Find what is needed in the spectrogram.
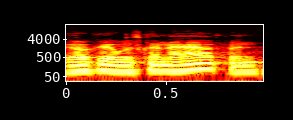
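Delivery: ordinary talk, nothing marked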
